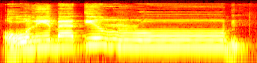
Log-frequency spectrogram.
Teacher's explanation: ये अलिफ और लाम साइलेंट रहेंगे, ता राज़े तिर की आवाज देंगे।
